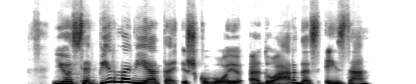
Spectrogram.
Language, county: Lithuanian, Panevėžys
